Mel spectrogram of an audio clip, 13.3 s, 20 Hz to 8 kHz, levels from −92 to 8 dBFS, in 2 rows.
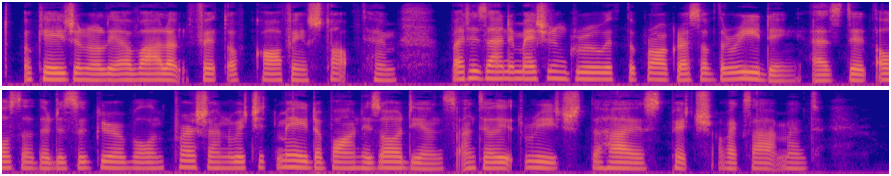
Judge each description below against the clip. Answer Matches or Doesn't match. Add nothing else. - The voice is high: Doesn't match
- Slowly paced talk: Doesn't match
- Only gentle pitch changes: Matches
